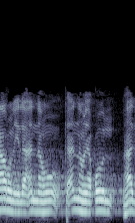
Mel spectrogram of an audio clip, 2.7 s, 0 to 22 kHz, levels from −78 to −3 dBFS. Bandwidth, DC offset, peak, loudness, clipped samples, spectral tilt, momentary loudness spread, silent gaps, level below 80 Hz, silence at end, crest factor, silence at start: 5.2 kHz; under 0.1%; -2 dBFS; -17 LUFS; under 0.1%; -12.5 dB/octave; 6 LU; none; -54 dBFS; 0 s; 14 dB; 0 s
